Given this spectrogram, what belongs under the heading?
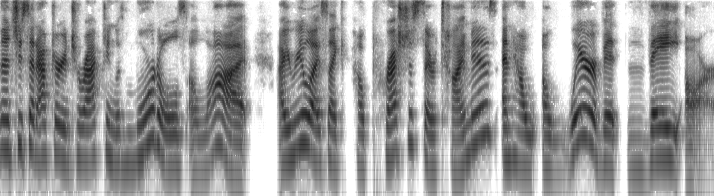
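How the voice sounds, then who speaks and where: A woman with a plain, everyday voice speaks at medium pitch and a moderate pace, with lively intonation and hardly any pauses, in a dry, close sound with no echo over a quiet background. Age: 40s. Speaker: podcast co-host. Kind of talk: casual chat.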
